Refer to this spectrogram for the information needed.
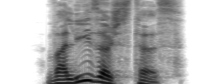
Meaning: strong/mixed nominative/accusative neuter singular superlative degree of walisisch
- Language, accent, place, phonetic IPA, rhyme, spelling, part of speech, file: German, Germany, Berlin, [vaˈliːzɪʃstəs], -iːzɪʃstəs, walisischstes, adjective, De-walisischstes.ogg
